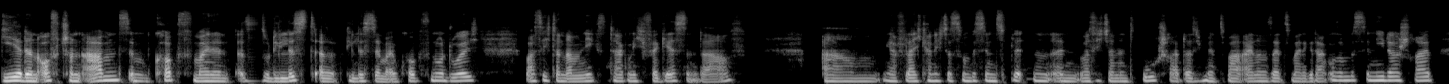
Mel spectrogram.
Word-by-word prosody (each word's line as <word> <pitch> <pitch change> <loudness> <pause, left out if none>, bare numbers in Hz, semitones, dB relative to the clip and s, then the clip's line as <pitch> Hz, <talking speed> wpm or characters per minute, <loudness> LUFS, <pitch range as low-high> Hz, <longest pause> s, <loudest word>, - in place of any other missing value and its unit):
gehe 170 +1 +10
dann 155 -2 +9
oft 170 +5 +2
schon 155 -3 +4
abends 190 +3 +5
im 150 -4 -2
Kopf 190 +1 0
meine 150 -2 +3
also, 155 +1 -4
die 140 - 0
Liste 175 +7 +3
also, 135 -2 +1
die 150 - -1
Liste 155 +1 0
in 130 - -2
meinem 120 +2 -1
Kopf 155 +4 -3
nur 175 -2 +2
durch, 175 +3 +2 0.4
was 165 0 -3
ich 190 - 0
dann 150 -3 -1
am 135 +1 0
nächsten 155 +3 -4
Tag 150 -3 -2
nicht 150 -3 -3
vergessen 155 +3 -2
darf. 185 +5 -6 0.8
Ähm, 140 -1 -4
ja, 160 -5 -1
vielleicht 150 +1 -1
kann 165 -3 0
ich 160 - -2
das 165 -2 -4
so - - -2
'n 160 - 0
bisschen 165 -1 -1
splitten 160 +1 -2
in 145 -2 -3
was 150 +3 -4
ich 165 - -9
dann 145 -1 -3
ins 145 -1 -6
Buch 180 +1 -2
schreibe, - - -5
dass 145 - -2
ich 155 - -9
mir 160 -7 0
zwar 140 - -3
einerseits 145 0 -3
meine 140 -2 -4
Gedanken 150 +5 -3
so 185 - 0
'n 185 - +1
bisschen 185 0 -2
niederschreibe, 185 -1 +1
155 Hz, 230 wpm, -23 LUFS, 145-175 Hz, 0.8 s, gehe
